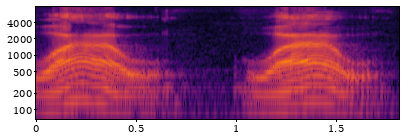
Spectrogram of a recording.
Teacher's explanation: यह वाव जो होता है इसको दोनों होठ गोल करके अदा करते हैं। जैसे वाओ जैसे कोई चीज हम देखते हैं तो हमारी जुबान से बहुत अच्छी लगती है तो हमारी जुबान से फौरन निकलता है वाओ वाओ ऐसे अदा करते हैं।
